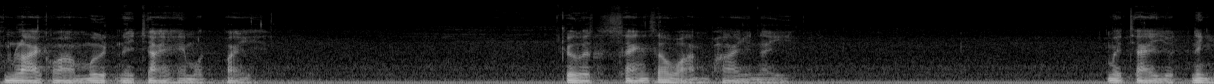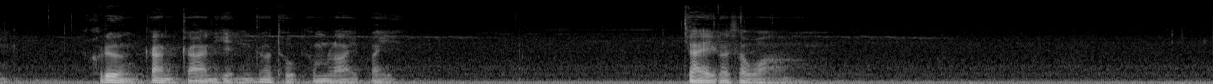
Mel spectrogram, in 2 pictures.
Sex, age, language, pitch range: male, 60-79, Thai, 85-90 Hz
